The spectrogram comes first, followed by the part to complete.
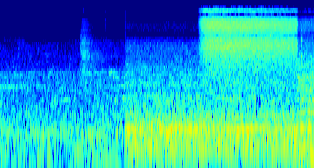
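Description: Subway and street vehicle noise: a low rumble, then a steady low hum from about two and a half seconds in, joined about four seconds in by a loud hiss of released air.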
